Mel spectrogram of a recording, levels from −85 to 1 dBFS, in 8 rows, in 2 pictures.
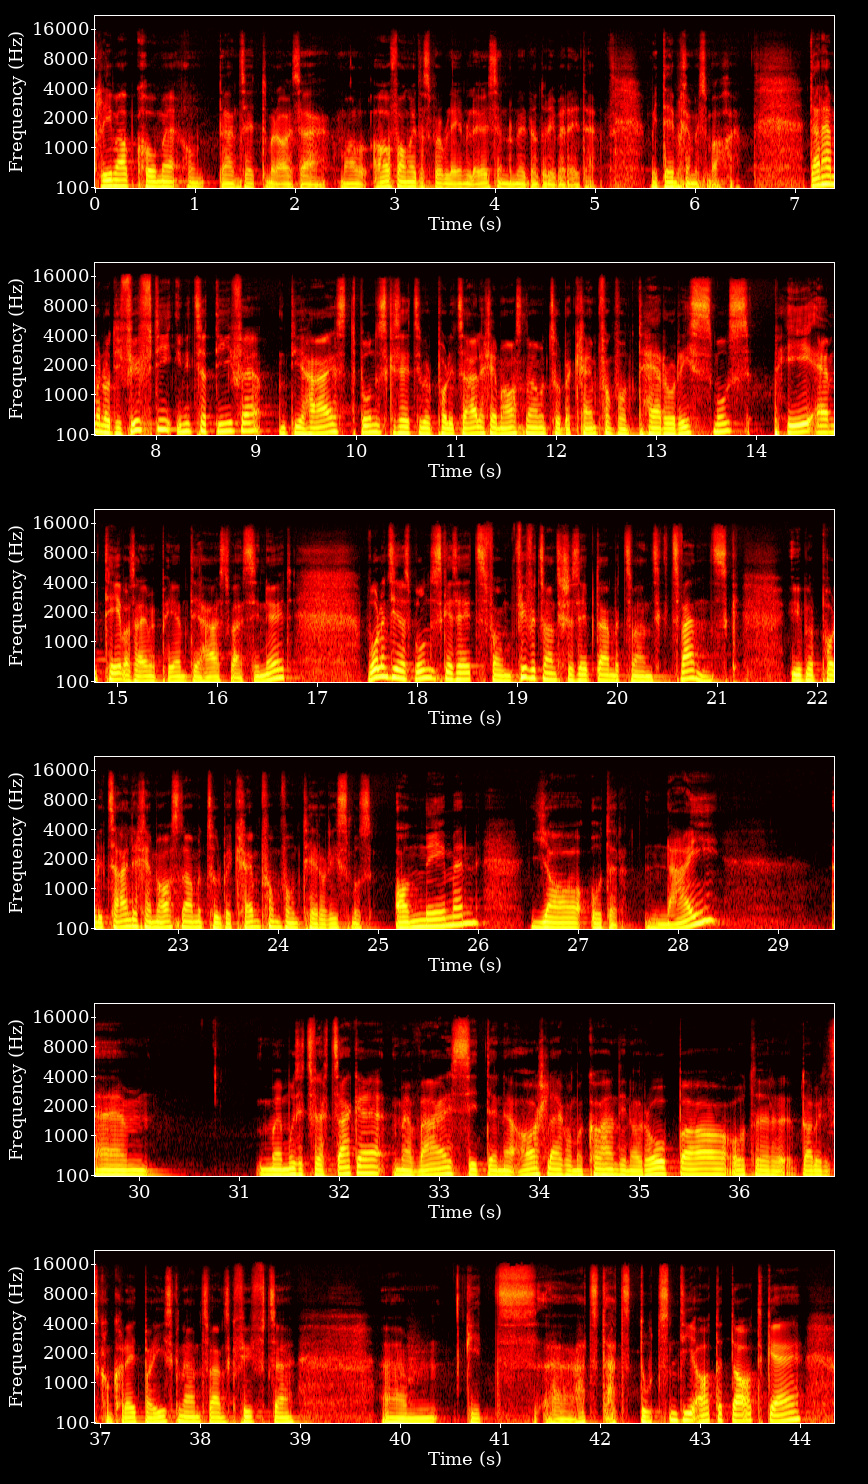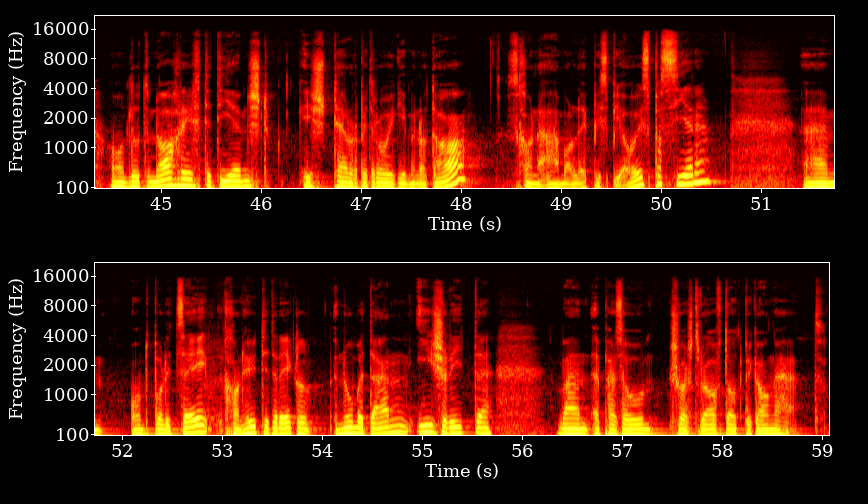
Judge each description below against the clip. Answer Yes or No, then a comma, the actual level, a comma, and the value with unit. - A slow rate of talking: No, average, 135 wpm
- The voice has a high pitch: No, low, 115 Hz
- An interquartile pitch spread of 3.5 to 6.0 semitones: Yes, average, 3.8 semitones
